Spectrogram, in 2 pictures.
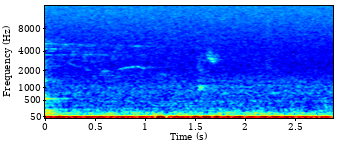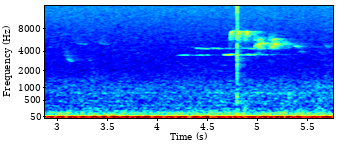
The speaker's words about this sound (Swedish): Jag hoppas att alla hör att det är lite fågelkvitter i bakgrunden. Det är väldigt fint. Ska vi vara tysta i tre sekunder?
